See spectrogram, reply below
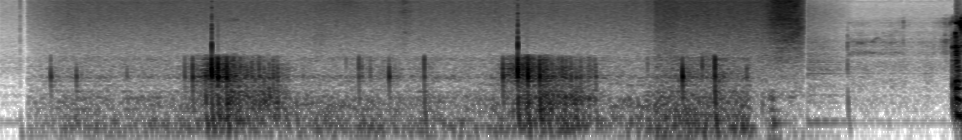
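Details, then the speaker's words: Fine crackles (crepitant rales) heard at the end of inspiration during a clinical skills respiratory auscultation class: short, fine crackling pops clustered late in each inhalation, described as sounding like a lock of hair rubbed near the ear. "Los estertores crepitantes se auscultan al final de la inspiración, y estos tienen un sonido semejante al que se escucha cuando se frota un mechón de cabello cerca del oído."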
